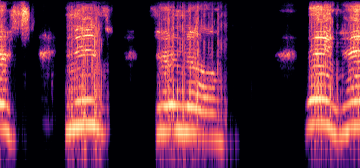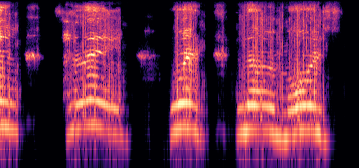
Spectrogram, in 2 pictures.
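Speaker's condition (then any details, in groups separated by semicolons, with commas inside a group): ALS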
